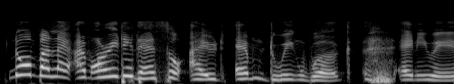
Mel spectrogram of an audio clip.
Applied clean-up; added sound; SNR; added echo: none; none; none; none.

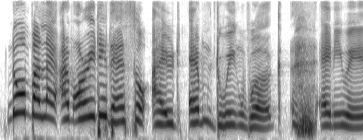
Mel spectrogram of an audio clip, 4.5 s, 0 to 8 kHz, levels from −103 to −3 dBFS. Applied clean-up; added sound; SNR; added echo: neural mask model Resemble Enhance denoiser.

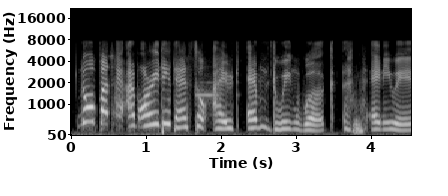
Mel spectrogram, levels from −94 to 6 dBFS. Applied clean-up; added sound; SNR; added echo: neural diffusion model UNIVERSE++.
